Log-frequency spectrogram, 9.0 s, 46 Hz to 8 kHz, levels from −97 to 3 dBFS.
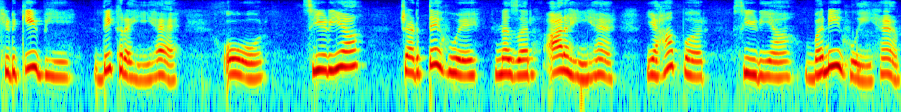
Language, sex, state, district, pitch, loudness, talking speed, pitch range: Hindi, female, Himachal Pradesh, Shimla, 260 Hz, -13 LUFS, 125 wpm, 230-300 Hz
